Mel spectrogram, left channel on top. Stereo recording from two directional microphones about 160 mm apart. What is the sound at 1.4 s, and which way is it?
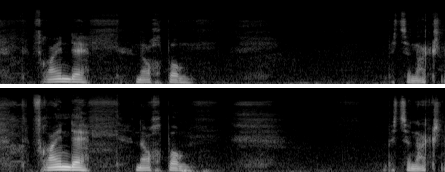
Speech, 35° right (ahead or behind).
